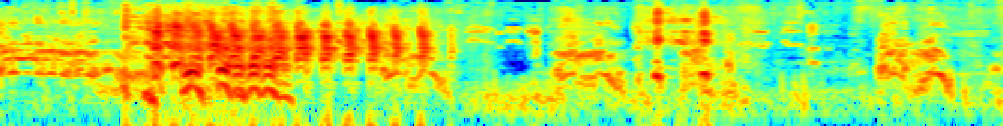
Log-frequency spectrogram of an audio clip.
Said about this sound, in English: He's barking at the ball while it's in his mouth and is shaking the fuck out of it.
